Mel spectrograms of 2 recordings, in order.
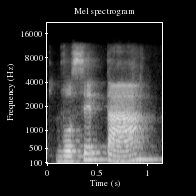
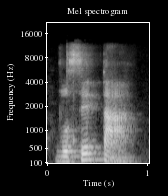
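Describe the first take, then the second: Both takes have the same delivery.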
